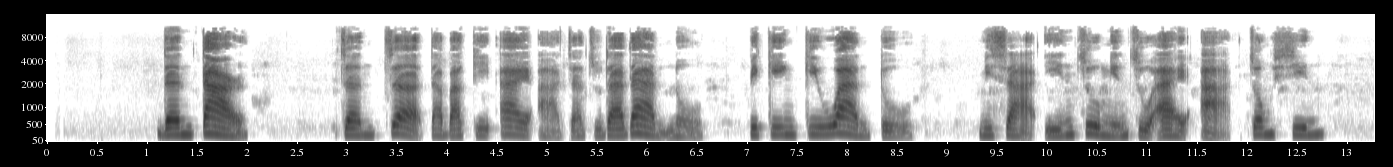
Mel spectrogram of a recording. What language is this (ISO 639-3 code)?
szy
